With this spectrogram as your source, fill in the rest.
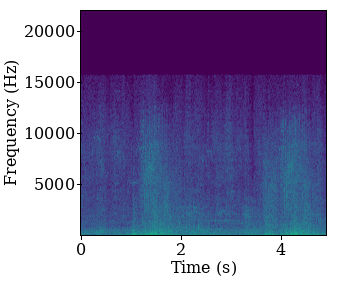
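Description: A shimmering magical whoosh swells and fades.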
